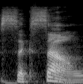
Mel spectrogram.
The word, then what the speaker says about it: secção: In Portugal, the word sessão, meaning a designated place within another place, is actually pronounced secção with an extra C in it, just like the word facto.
